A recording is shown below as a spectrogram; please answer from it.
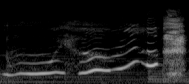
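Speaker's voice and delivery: very high, drawn-out whine; tiny mock-agonized fairy voice; straining fairy. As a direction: squeak it slowly as if holding back. Fairy straining not to respond.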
